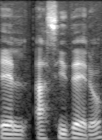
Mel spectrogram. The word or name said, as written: handgrip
